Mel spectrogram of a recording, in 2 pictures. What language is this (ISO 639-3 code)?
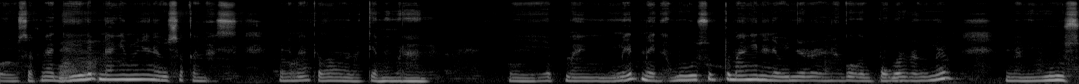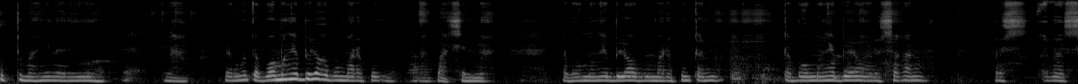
bjk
